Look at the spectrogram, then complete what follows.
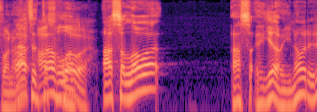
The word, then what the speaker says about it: Osceola: Oskiloa Magic. Oh yeah, that's a tough one. That's a tough one. Osceola. Yo, you know what it is, Osceola.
